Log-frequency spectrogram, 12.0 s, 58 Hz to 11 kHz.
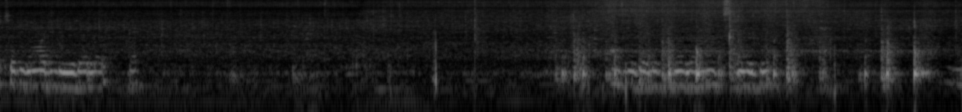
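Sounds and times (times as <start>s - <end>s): food sizzling in a pan: 0.0s - 12.0s
spatula scraping a pan: 6.8s - 11.8s.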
